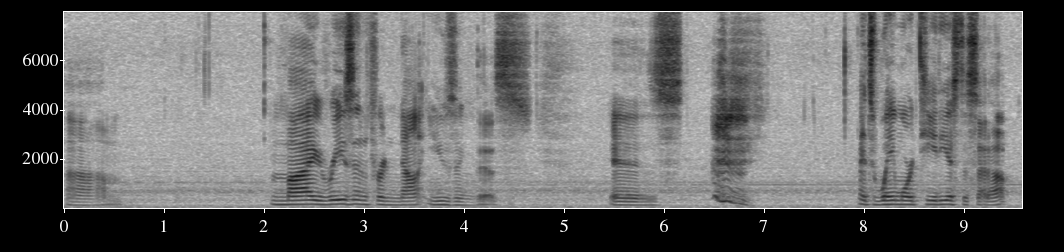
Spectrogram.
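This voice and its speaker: Middle-aged male teacher, gravelly and phlegmy, rambling casual tutorial delivery at a desk mic, slightly higher voice, faint hiss behind. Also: drawn-out words, long pauses. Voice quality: phlegmy, clears throat often. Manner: relaxed, rambling, many ums. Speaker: animation teacher. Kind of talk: casual screen-recorded tutorial chat.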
